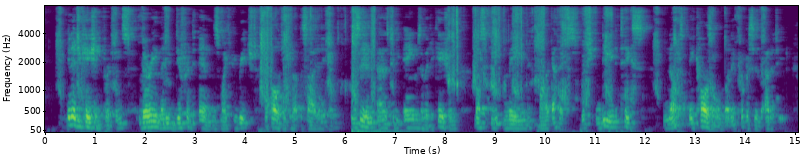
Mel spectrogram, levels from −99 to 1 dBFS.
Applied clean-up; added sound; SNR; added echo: classical method WPE with log-MMSE.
